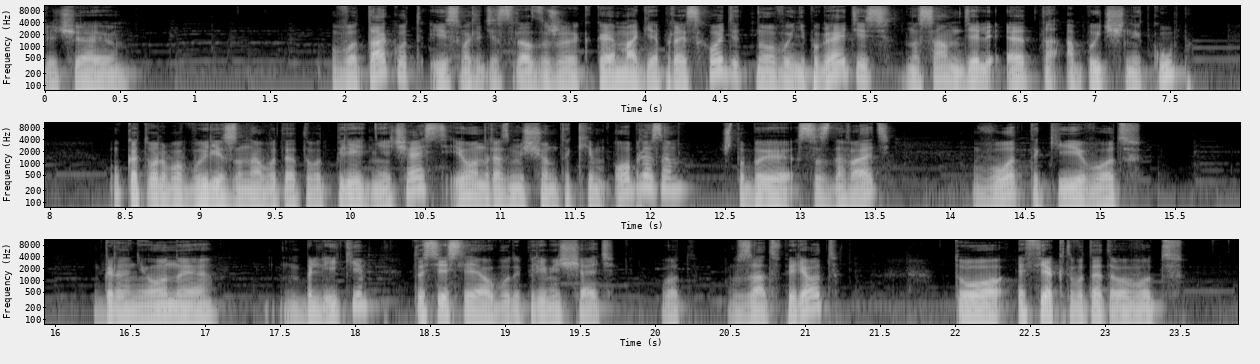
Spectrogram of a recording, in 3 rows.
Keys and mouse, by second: 1.2 click, 4.8 click, 5.8 shift+middle drag, 6.7 click, 7.4 z, 7.9-9.2 middle drag, 10.1-11.0 middle drag, 11.5 `, 12.0 z, 18.7 click, 20.0 `, 20.5 g.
